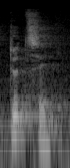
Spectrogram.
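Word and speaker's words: བདུད་རྩི: And the word for nectar in Tibetan is dutsi. And dutsi has two syllables, and the first of them is du, which is the Tibetan word for mara.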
